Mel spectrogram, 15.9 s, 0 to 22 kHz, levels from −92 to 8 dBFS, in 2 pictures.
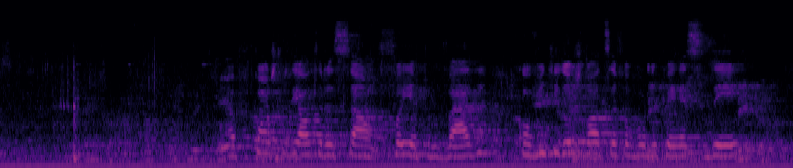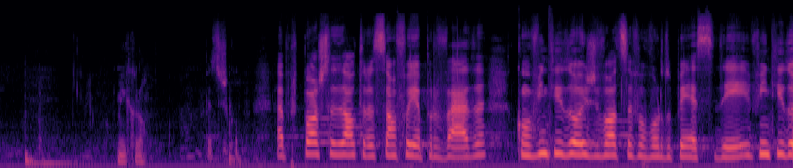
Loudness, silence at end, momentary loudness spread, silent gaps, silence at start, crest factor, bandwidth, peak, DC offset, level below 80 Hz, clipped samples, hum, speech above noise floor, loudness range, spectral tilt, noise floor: -35 LUFS; 0 s; 23 LU; none; 0.75 s; 22 dB; 16.5 kHz; -18 dBFS; under 0.1%; -66 dBFS; under 0.1%; none; 27 dB; 21 LU; -3.5 dB/octave; -65 dBFS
